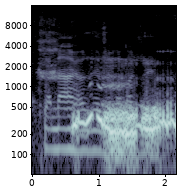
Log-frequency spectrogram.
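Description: Speech: a voice drawing out a long hesitation sound, "uhh", in the middle of a sentence.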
